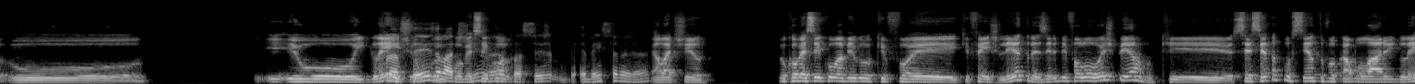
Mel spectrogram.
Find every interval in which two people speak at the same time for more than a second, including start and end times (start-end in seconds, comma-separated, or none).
3.7-5.2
